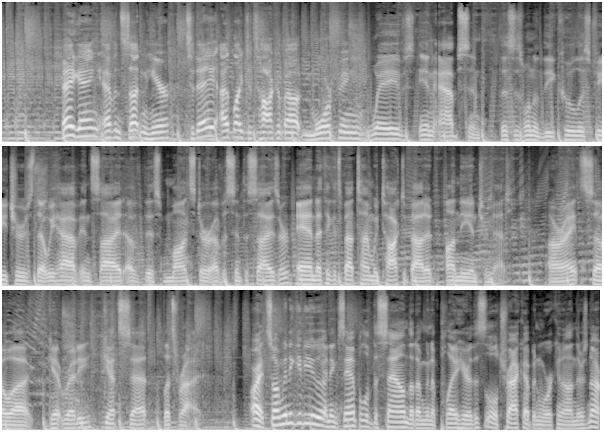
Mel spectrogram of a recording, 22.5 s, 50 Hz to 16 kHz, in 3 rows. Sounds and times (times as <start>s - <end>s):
Music: 0.0s - 20.5s
Speech: 0.8s - 17.6s, 18.2s - 22.4s.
